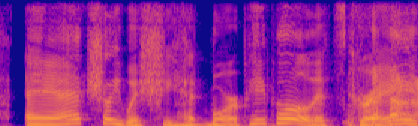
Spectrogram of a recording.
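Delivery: mocking aside delivery.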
